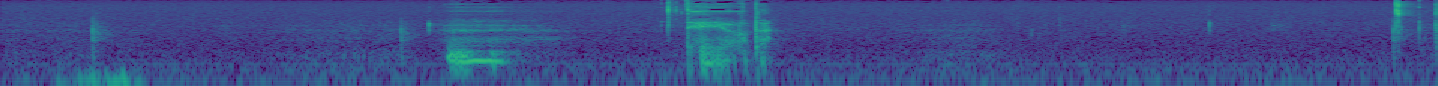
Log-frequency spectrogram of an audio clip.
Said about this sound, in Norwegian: plasking lager veldig fin lyd. Kan du høre det samme som meg? At det plasker.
